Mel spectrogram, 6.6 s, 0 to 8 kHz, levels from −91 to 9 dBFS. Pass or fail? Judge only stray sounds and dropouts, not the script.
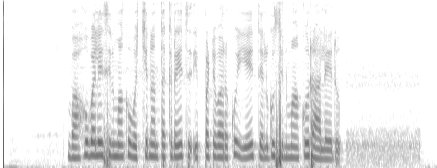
pass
